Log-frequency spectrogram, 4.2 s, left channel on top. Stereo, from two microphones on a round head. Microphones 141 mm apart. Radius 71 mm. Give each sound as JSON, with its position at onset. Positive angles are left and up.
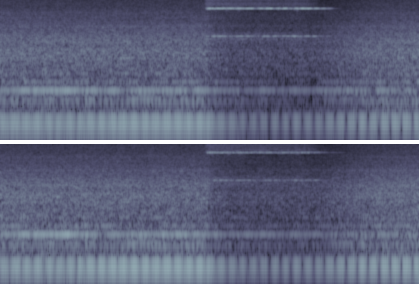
{"t": 2.0, "sound": "a doorbell", "side_deg": 60, "distance_m": 3.0}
